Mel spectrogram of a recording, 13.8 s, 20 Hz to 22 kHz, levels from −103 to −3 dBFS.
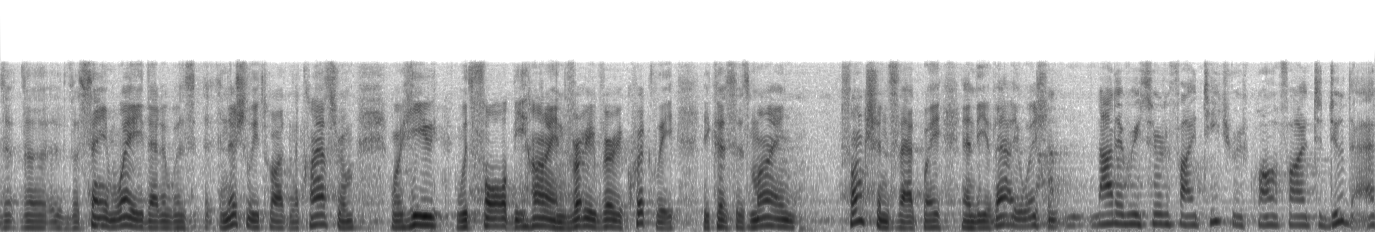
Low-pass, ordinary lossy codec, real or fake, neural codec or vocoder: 7.2 kHz; Opus, 64 kbps; fake; vocoder, 22.05 kHz, 80 mel bands, Vocos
